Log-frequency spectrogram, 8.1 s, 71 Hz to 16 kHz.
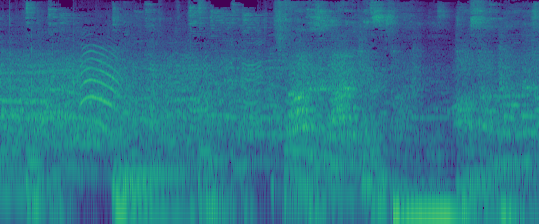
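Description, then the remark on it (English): A crowd at a 90s party hosted by a DJ at the 9:30 Club in Washington, D.C. cheers and whoops loudly over thumping music as he drops a song, with high excited shouts rising and a deep bass hit landing near the end. “And he knows what kind of response he'll get when he drops a song.”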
